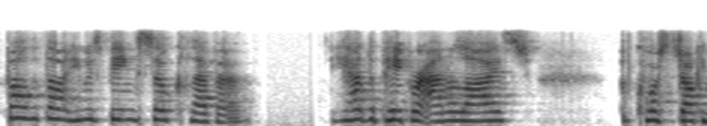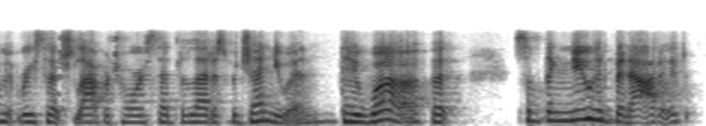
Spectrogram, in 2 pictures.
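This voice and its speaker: A woman's voice: fairly high pitch, fairly even intonation, fairly quick, pushed and bright. A teenage girl playing a distressed young woman client in a student radio drama, with an earnest, urgent manner. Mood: pleading. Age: teens. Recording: dull lo-fi recording.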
